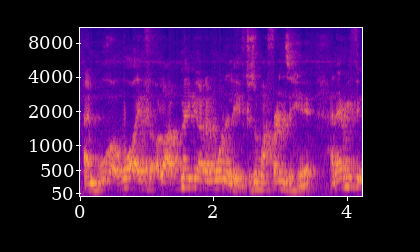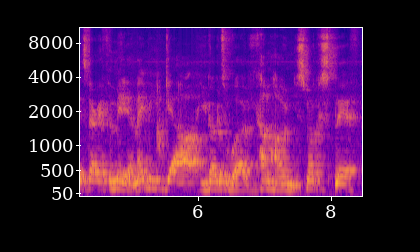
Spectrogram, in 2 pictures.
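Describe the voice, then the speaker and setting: A man's voice: fairly high pitch, fairly quick, hardly any pauses, echoey room, rough recording. A man in his twenties with a South London accent, giving a blunt, sweary motivational talk straight to camera. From South London, England. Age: 20s. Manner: blunt, heavily sweary, repeats "okay?". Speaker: small business owner and mentor.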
